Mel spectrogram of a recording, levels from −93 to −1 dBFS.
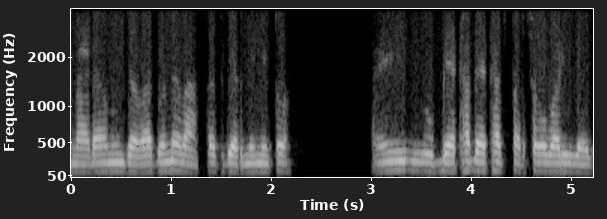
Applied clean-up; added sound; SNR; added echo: none; none; none; none.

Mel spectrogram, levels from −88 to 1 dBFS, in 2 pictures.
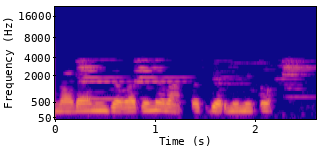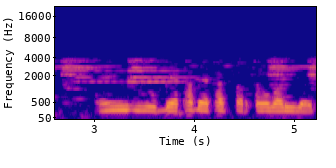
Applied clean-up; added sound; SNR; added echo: classical method Wiener filter.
